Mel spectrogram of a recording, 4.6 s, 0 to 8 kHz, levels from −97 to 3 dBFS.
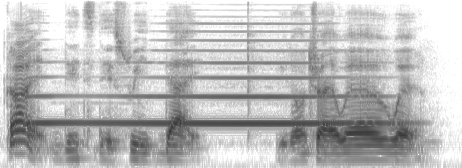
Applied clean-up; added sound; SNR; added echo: none; Wind instrument, woodwind instrument; 2 dB; none.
